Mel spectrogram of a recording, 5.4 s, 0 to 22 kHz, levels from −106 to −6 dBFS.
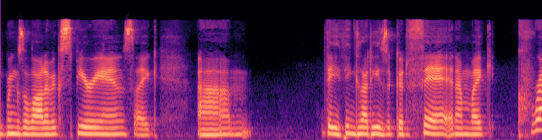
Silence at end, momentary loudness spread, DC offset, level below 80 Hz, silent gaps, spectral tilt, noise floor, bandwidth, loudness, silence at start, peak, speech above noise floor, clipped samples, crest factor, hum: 0 s; 14 LU; under 0.1%; -56 dBFS; none; -4 dB/octave; -68 dBFS; 12.5 kHz; -22 LUFS; 0 s; -2 dBFS; 46 dB; under 0.1%; 22 dB; none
